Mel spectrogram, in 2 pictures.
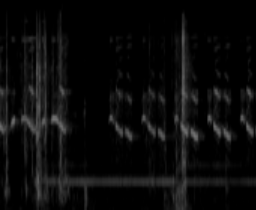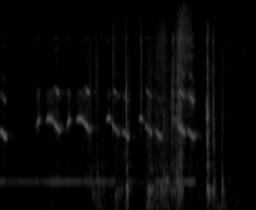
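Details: A Baltimore Oriole sings rich, flutey whistled phrases, likened to 'figuro figuro', in short slurred notes repeated in quick bursts, over a faint steady hum with scattered clicks and knocks.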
